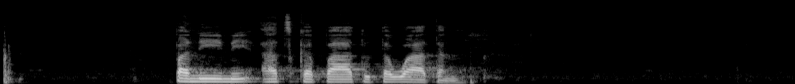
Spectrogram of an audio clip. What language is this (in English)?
Sihuas Ancash Quechua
